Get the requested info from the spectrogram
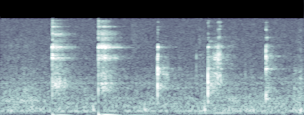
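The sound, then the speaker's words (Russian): Utensils clink sharply against dishes about six times at an irregular pace as finely chopped onion is added, bright metallic taps over a quiet background with no talking. “Сюда добавляем мелко нарезанный лук.”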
